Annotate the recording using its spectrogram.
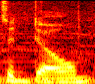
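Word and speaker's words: Tudum: They call it Tadome. That's so stupid. It's spelled Tadum.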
